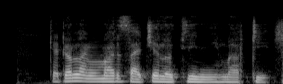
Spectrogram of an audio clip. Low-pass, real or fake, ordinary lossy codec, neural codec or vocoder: 9.9 kHz; fake; AAC, 64 kbps; codec, 44.1 kHz, 1.7 kbps, Pupu-Codec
